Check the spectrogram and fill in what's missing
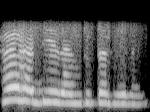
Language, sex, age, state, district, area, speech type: Bengali, female, 18-30, West Bengal, Alipurduar, rural, conversation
